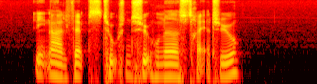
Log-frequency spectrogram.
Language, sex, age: Danish, male, 23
